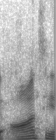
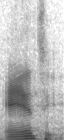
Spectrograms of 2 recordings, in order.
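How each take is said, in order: First: "auntie" with an open AHN first syllable; own pronunciation of auntie. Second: "auntie" with a short A, like "ant"; other pronunciation of auntie. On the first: Quoting a coworker's question about their word, "auntie" said as "AHN-tee". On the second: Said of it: "instead of auntie". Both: Shown as a demonstration.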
